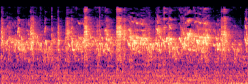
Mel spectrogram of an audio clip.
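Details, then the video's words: A group of pet budgies having fun, flying and chirping, heard as a steady, dense babble of raspy warbles and squeaks with no quiet gaps. "Budgies Having Fun: Playful Birds Flying and Chirping Joyfully"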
